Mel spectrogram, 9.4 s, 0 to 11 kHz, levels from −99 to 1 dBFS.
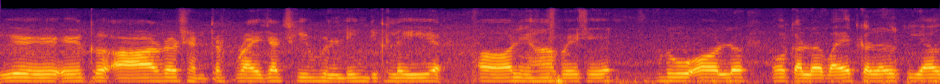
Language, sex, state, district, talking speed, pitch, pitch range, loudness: Hindi, male, Haryana, Charkhi Dadri, 115 wpm, 135 Hz, 130-140 Hz, -15 LUFS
